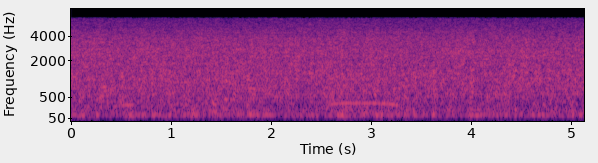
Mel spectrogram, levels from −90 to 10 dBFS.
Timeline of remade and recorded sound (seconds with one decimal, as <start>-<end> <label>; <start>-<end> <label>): 0.0-5.1 recorded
